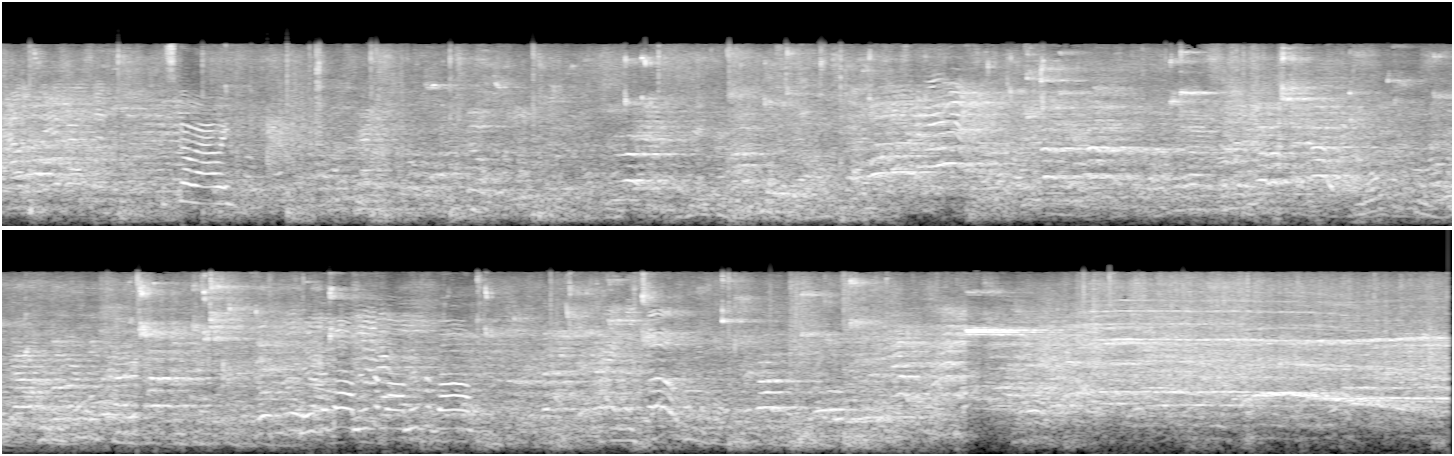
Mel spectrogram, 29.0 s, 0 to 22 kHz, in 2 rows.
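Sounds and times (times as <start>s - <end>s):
shoes squeaking: 15.9s - 23.4s.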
